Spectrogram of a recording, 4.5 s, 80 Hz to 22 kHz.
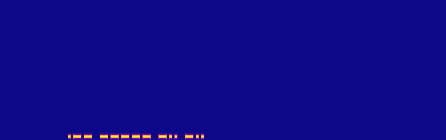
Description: Morse code, heard as a keyed tone, about 46 wpm, 700 Hz. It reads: W0DD
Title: USA Call Signs - 4 Characters - Repeated 2x - 45wpm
